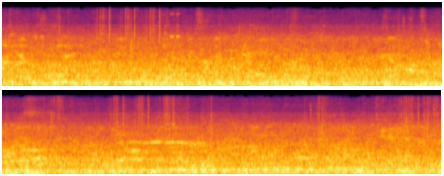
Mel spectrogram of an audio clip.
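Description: A crowd murmurs and chatters outdoors nearby.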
